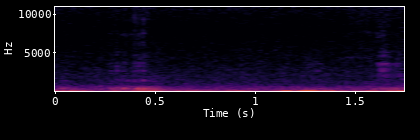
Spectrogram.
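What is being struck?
Nothing is struck.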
